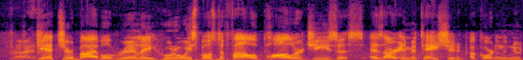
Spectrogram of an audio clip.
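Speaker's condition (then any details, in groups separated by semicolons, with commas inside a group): No condition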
